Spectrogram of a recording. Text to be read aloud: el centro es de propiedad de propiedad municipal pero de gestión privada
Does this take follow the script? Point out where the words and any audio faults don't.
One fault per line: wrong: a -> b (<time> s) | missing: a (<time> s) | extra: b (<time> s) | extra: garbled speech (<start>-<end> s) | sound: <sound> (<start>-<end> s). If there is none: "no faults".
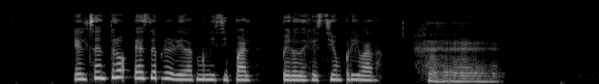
missing: de propiedad (2.0 s)
sound: laugh (4.0-5.1 s)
